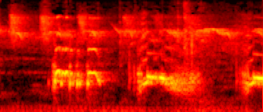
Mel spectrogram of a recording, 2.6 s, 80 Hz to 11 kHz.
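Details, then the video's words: Local zebra dove, winner of first place in competition, gives rolling trilled coos in two close phrases, then a third starting at the end, against faint background hum. "perkutut lokal gacor juara 1"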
